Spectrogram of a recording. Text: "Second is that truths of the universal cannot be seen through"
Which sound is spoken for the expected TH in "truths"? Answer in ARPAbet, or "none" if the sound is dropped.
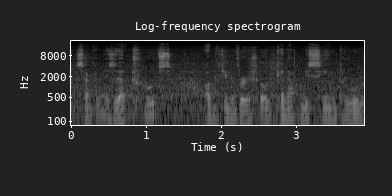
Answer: T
